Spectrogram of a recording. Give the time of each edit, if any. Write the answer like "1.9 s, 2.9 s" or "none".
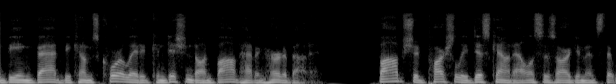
none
